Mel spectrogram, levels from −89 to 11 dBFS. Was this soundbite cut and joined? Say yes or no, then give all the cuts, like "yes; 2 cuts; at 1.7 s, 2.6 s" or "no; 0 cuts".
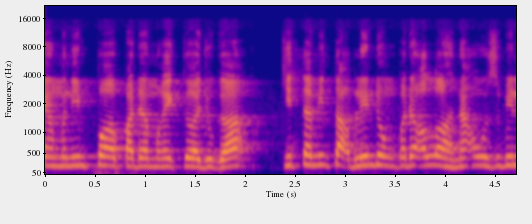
no; 0 cuts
